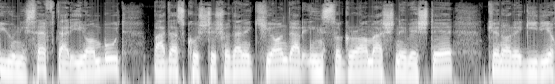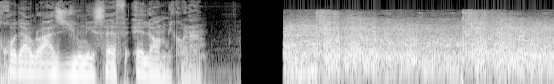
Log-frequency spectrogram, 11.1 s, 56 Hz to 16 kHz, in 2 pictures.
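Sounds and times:
speech: 0:00.0 - 0:07.7, 0:08.4 - 0:08.7
gunfire in a street in Iran: 0:08.4 - 0:11.0.

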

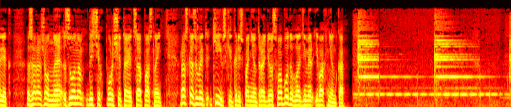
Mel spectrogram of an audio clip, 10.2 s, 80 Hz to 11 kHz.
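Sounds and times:
speech: 0:00.0 - 0:07.2
large memorial bell tolling at the Chernobyl memorial mound in Kyiv at night: 0:07.1 - 0:10.2.

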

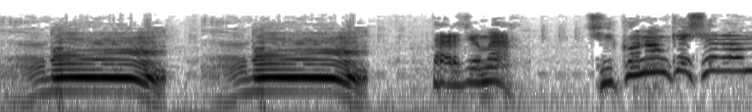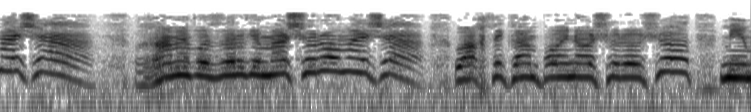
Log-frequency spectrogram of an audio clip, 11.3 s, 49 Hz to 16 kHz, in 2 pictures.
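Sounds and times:
cow mooing: 0:00.0 - 0:02.8
speech: 0:00.2 - 0:00.5, 0:03.4 - 0:11.2.

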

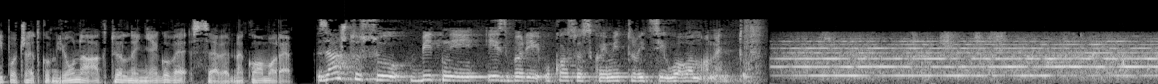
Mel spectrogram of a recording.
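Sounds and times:
speech: 0:00.0 - 0:07.8
siren wailing above a town: 0:07.7 - 0:11.5.

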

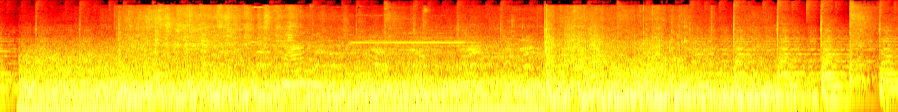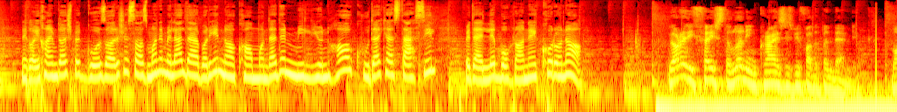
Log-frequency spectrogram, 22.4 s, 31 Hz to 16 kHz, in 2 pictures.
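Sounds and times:
large explosion in Beirut Lebanon roaring: 0:00.2 - 0:10.4
speech: 0:11.6 - 0:18.6, 0:19.6 - 0:22.4.

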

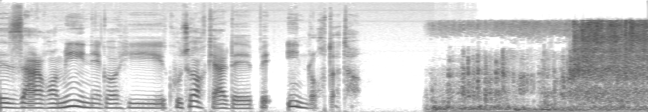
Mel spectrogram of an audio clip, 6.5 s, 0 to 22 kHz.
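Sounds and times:
speech: 0:00.0 - 0:06.0
loud explosion boom: 0:04.3 - 0:06.4
sustained rumbling roar with broadband noise: 0:04.3 - 0:06.4.

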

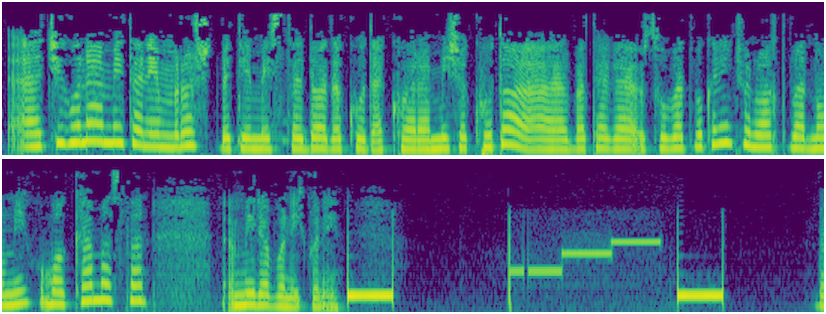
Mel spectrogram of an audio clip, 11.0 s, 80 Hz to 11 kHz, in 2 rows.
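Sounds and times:
speech: 0:00.2 - 0:08.1
lower steady tone on a telephone line: 0:07.8 - 0:08.2, 0:08.9 - 0:10.4
three rising electronic tones on a telephone line after a call drops: 0:08.9 - 0:10.4.

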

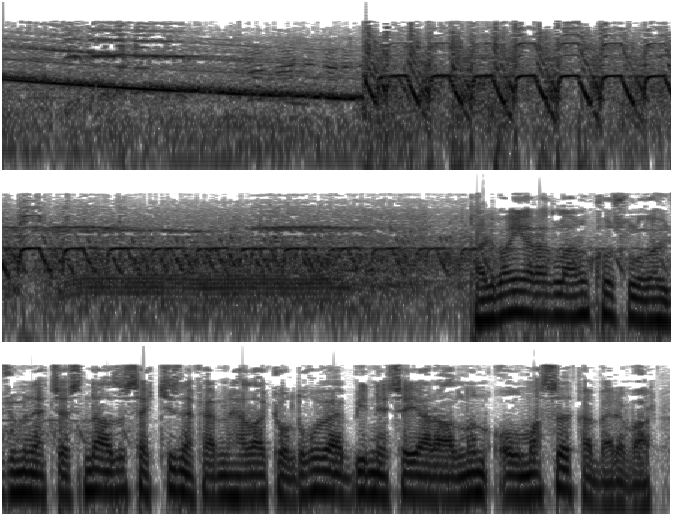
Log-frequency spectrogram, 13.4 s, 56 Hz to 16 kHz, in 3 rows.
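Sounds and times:
ambulance sirens after a militant attack: 0:00.0 - 0:10.0
speech: 0:07.6 - 0:13.3.

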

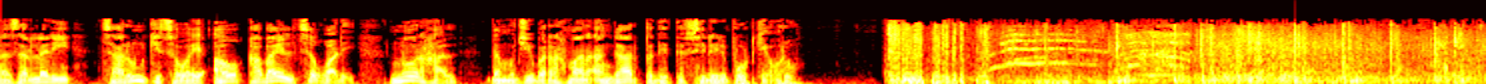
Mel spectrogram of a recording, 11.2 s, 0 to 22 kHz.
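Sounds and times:
speech: 0:00.0 - 0:07.0
gunshots from a deadly 2010 attack in Khyber Pakhtunkhwa: 0:06.6 - 0:07.5, 0:08.2 - 0:11.1
people shouting: 0:07.3 - 0:09.2.

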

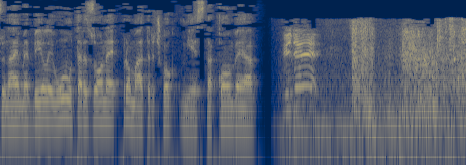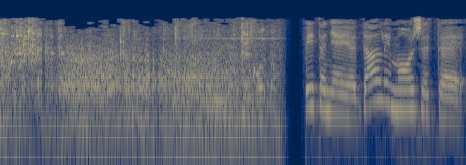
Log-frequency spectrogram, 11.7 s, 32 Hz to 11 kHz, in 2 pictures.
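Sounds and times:
speech: 0:00.0 - 0:04.2, 0:08.9 - 0:11.6
120 mm mortar being fired: 0:04.4 - 0:08.8.

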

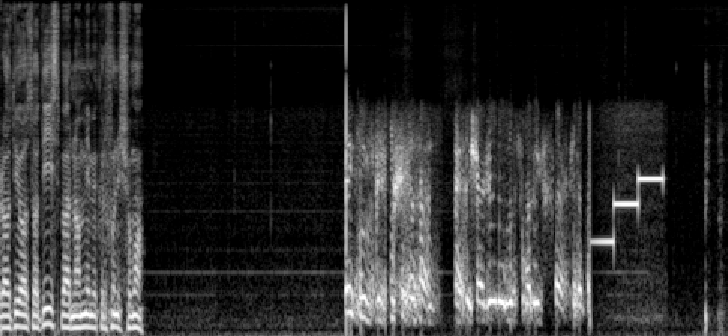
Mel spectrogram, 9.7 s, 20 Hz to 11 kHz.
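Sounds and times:
speech: 0:00.0 - 0:02.0, 0:04.6 - 0:08.2
voice talking over a phone line: 0:04.6 - 0:08.0.

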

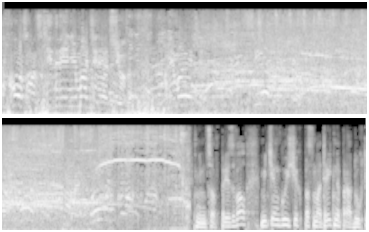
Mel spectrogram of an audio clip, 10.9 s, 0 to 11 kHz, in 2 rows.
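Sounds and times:
speech: 0:00.3 - 0:03.2, 0:08.4 - 0:10.9
large agitated crowd of protesters shouting at a rally in Russia: 0:01.6 - 0:08.3
raised yells of protesters: 0:02.3 - 0:08.3.

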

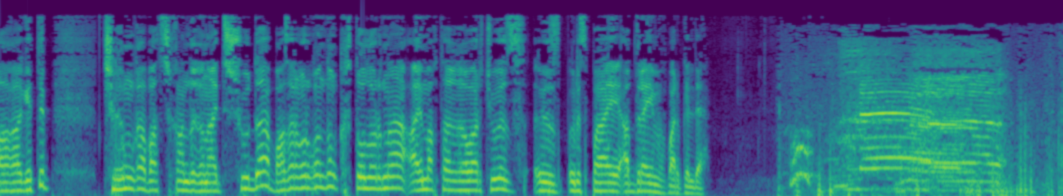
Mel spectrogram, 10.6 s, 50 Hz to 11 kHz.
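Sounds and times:
speech: 0:00.0 - 0:07.2, 0:07.8 - 0:09.2
sheep bleating in a village livestock yard: 0:07.8 - 0:10.2.

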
